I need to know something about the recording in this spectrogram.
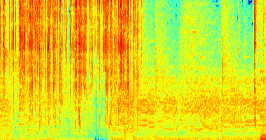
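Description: The foil wrapper of a hockey card pack crinkles and crackles as it is torn open during the first couple of seconds, over background music.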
